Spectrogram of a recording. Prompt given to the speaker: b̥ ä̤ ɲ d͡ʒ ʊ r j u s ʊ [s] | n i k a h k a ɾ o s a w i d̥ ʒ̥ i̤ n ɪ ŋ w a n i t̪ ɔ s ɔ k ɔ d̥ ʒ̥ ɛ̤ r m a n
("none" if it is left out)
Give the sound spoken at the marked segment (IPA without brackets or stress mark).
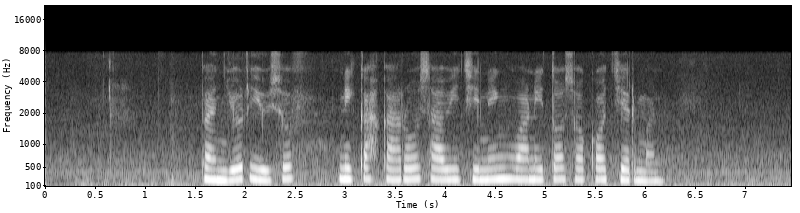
f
